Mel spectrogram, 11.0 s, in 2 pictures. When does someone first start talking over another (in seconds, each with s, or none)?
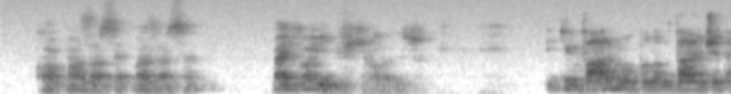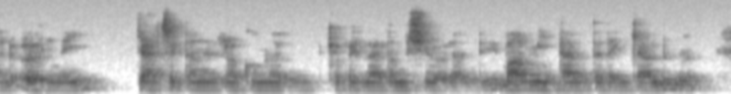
none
